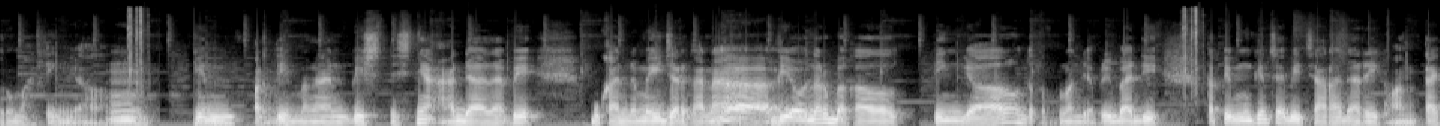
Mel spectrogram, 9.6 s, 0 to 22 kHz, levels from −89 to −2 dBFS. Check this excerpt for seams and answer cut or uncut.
uncut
